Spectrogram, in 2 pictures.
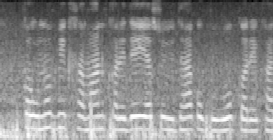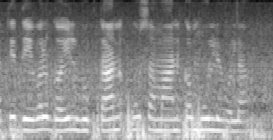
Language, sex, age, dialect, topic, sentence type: Bhojpuri, female, 18-24, Western, banking, statement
